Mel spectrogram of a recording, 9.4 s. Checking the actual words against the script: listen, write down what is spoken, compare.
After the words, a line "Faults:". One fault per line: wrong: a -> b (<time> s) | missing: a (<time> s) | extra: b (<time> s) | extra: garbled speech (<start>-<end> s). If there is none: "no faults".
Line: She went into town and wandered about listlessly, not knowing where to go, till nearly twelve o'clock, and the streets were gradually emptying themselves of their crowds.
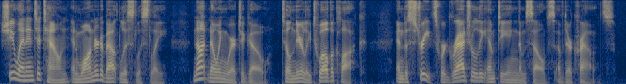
She went into town and wandered about listlessly, not knowing where to go, till nearly twelve o'clock, and the streets were gradually emptying themselves of their crowds.
Faults:
no faults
